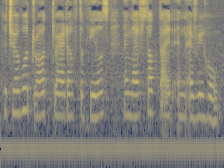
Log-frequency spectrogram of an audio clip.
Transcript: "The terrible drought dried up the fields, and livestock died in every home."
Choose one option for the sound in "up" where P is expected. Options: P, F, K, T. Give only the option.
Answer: F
